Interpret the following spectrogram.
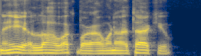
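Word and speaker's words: الله أكبر: So when a Muslim, he says Allah, you notice he pronounced something. He say Hu Akbar, correct? Hu Akbar. But when they say it, but they don't write it. Hu Akbar. Allahu Akbar.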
